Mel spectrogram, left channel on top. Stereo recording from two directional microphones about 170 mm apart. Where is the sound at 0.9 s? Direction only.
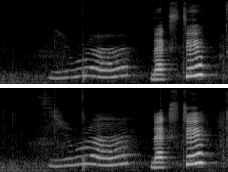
40° right (ahead or behind).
